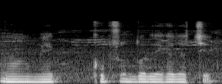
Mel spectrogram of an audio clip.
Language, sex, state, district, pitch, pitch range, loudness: Bengali, male, Tripura, West Tripura, 120 Hz, 120-125 Hz, -14 LUFS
